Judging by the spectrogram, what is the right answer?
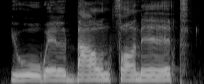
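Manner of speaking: very slow, drawn-out vampire-count voice. Retelling a podcast bit done in the Nosferatu voice. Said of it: "the Nosferatu voice".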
